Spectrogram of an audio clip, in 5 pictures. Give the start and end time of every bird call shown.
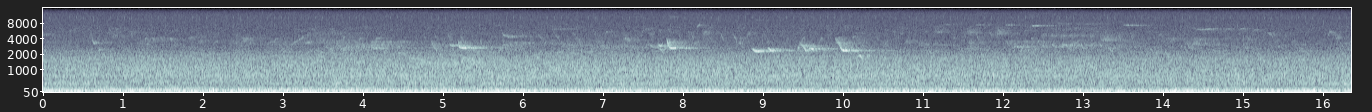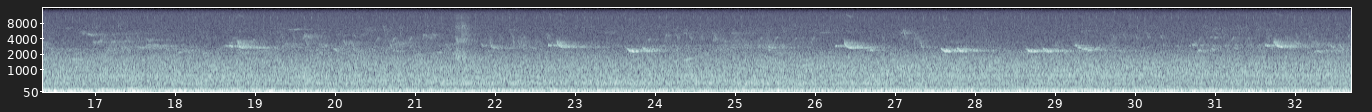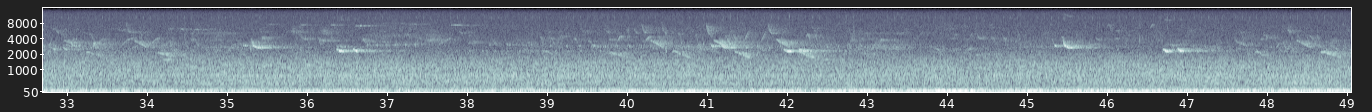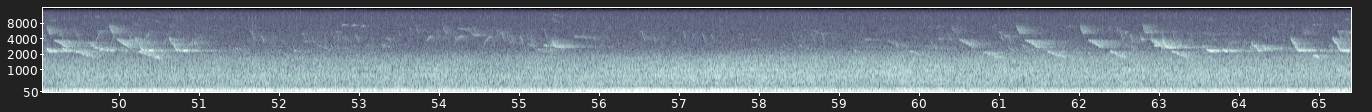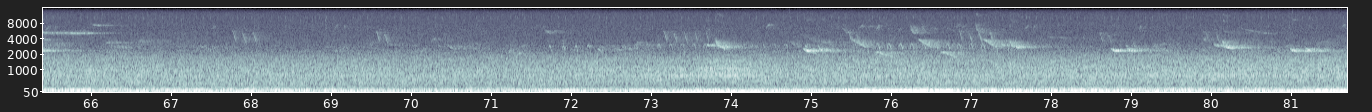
[4.83, 5.63] Baltimore Oriole (Icterus galbula)
[7.33, 10.43] Baltimore Oriole (Icterus galbula)
[18.43, 19.33] Baltimore Oriole (Icterus galbula)
[21.43, 21.83] Common Grackle (Quiscalus quiscula)
[22.43, 24.33] Baltimore Oriole (Icterus galbula)
[26.13, 29.93] Baltimore Oriole (Icterus galbula)
[31.43, 32.23] Baltimore Oriole (Icterus galbula)
[35.13, 37.13] Baltimore Oriole (Icterus galbula)
[39.23, 42.63] Northern Cardinal (Cardinalis cardinalis)
[40.83, 42.73] Baltimore Oriole (Icterus galbula)
[45.13, 47.53] Baltimore Oriole (Icterus galbula)
[47.53, 50.53] Northern Cardinal (Cardinalis cardinalis)
[49.03, 51.23] Baltimore Oriole (Icterus galbula)
[55.13, 55.73] Baltimore Oriole (Icterus galbula)
[60.13, 63.53] Northern Cardinal (Cardinalis cardinalis)
[62.83, 65.73] Baltimore Oriole (Icterus galbula)
[64.73, 66.83] Song Sparrow (Melospiza melodia)
[71.43, 77.43] Northern Flicker (Colaptes auratus)
[73.63, 75.53] Baltimore Oriole (Icterus galbula)
[75.23, 77.73] Northern Cardinal (Cardinalis cardinalis)
[77.33, 78.03] Baltimore Oriole (Icterus galbula)
[78.63, 81.63] Baltimore Oriole (Icterus galbula)

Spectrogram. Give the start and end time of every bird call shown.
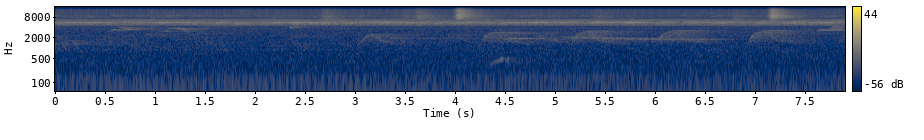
[3.00, 7.60] Screaming Piha (Lipaugus vociferans)
[3.30, 5.30] Plain-winged Antshrike (Thamnophilus schistaceus)
[4.20, 4.70] Amazonian Motmot (Momotus momota)
[4.40, 6.80] Black-faced Antthrush (Formicarius analis)

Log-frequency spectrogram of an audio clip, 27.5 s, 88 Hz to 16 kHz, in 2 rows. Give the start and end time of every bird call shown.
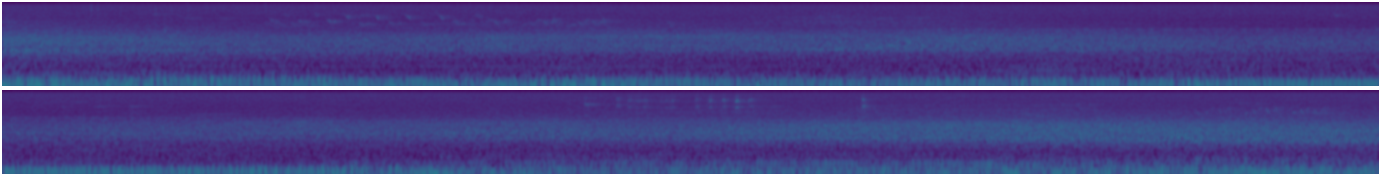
[2.80, 4.80] American Goldfinch (Spinus tristis)
[8.90, 15.80] Northern Flicker (Colaptes auratus)
[19.30, 22.60] Downy Woodpecker (Dryobates pubescens)
[25.60, 27.50] Common Yellowthroat (Geothlypis trichas)

